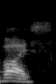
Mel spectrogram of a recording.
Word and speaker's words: Weiss: I didn't even pause for breath before saying Weiss. Straight in there with the German pronunciation, or whatever kind of pronunciation is.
